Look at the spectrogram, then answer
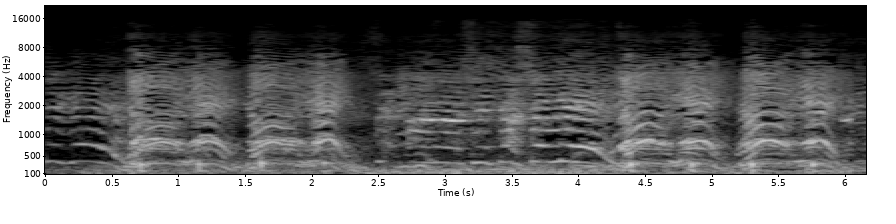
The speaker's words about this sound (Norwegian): Hva, hva er det der de roper for noe her? Norge, Og det betyr våre rettigheter. Altså det er en, en del av et kamprop. da. Hva vi vil ha. Vi vil ha våre rettigheter. Um, så doji. Det er det de roper.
